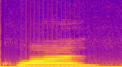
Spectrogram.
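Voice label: "kuan", Mandarin Chinese, neutral tone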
